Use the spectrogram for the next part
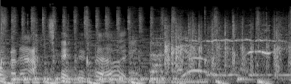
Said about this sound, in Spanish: Esos aplausos.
